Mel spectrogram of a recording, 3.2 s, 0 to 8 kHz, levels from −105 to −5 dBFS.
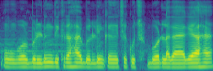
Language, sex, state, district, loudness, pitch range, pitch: Hindi, male, Jharkhand, Garhwa, -20 LUFS, 120-130 Hz, 125 Hz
